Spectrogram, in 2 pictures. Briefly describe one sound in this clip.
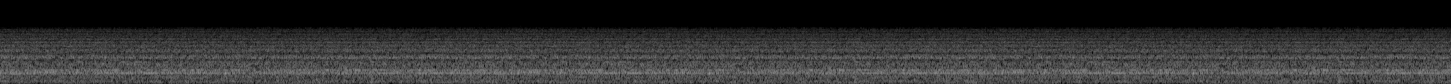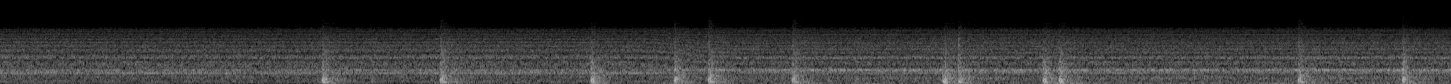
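A train's electric motor hums steadily from inside the cab.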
